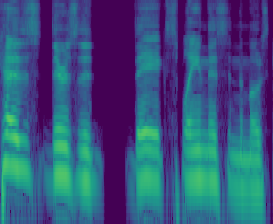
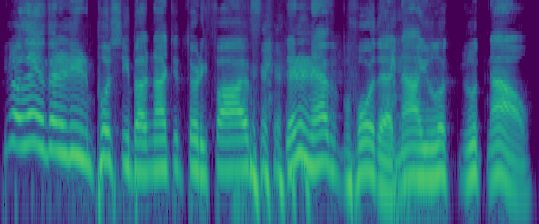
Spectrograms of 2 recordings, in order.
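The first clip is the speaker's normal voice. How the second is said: higher-pitched, halting wiseguy ramble; rambling mobster impression; 6 semitones higher than usual. Imitating wiretapped guys' asinine talk, rambling mobster. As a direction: play a mobster holding forth idly. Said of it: "these guys just saying".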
